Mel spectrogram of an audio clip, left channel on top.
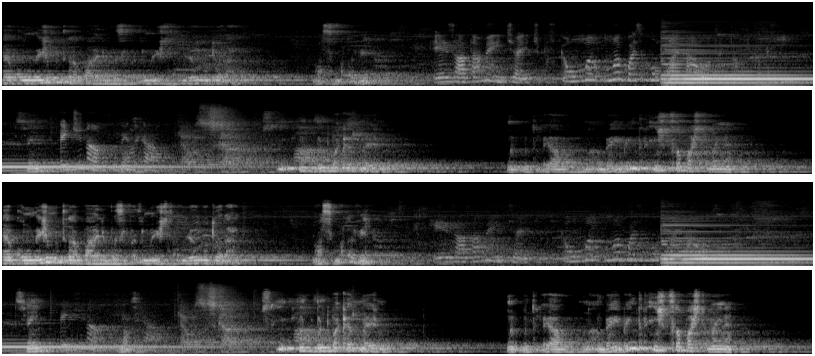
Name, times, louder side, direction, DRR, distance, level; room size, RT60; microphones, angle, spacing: voice 1, 0.0-2.4 3.1-3.7 8.3-8.6 9.3-9.4 10.7-12.0 13.2-15.4, right 4 dB, 60° right, 11 dB, 0.3 m, -22 dB
sound 1, 1.6-11.7, right 2 dB, 35° right, 0.8 m, -41 dB
voice 2, 4.3-8.1 8.7-9.8, left 3 dB, 70° left, 10 dB, 0.4 m, -32 dB
Acoustic guitar, 6.6-10.0, left 2 dB, 5° right, 1.0 m, -21 dB
9.7 x 5.1 x 2.5 m, 2.7 s
head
